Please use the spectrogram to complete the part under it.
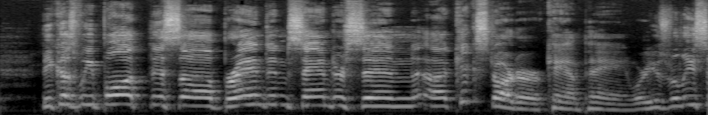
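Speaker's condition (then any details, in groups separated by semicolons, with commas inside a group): No condition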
